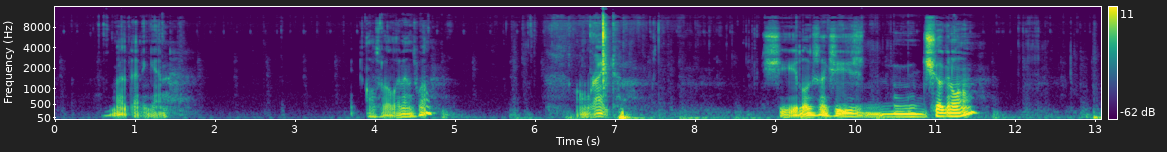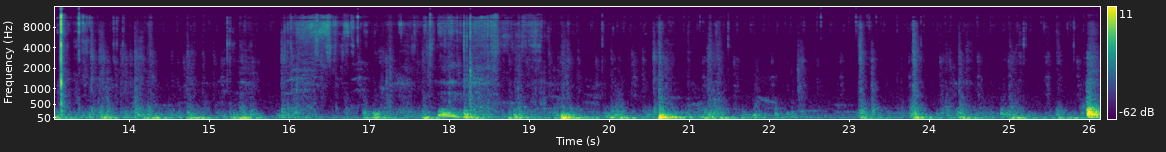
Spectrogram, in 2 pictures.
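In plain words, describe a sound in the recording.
Metal tweezers tap and scrape lightly against a small watch movement.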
